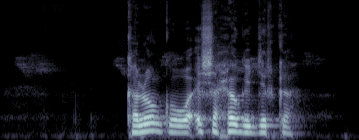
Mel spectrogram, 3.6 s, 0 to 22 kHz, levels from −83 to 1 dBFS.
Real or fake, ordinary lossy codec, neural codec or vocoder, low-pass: real; none; none; none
